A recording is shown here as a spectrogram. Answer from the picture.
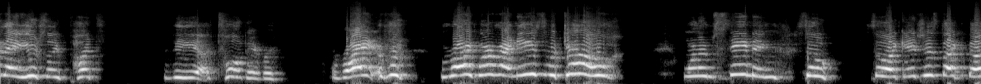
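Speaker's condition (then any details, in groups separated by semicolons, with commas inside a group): Cerebral palsy; wheelchair user about 27 of 30 years, power wheelchair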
